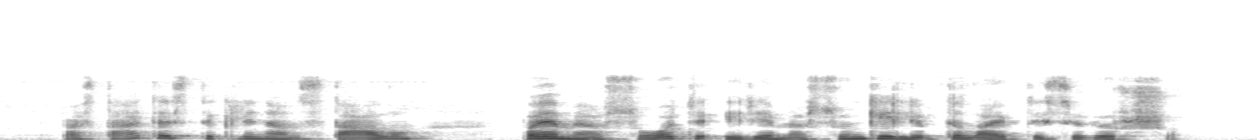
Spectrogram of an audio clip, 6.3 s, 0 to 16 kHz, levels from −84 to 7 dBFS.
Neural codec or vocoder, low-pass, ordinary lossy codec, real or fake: none; 7.2 kHz; AAC, 64 kbps; real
